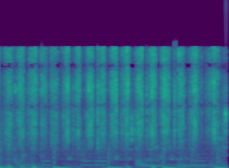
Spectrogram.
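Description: Makeup brush bristles scrubbed against a nubbed silicone cleaning mat under running water, a close wet rubbing in repeated strokes about twice a second over steady water noise.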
